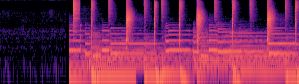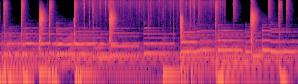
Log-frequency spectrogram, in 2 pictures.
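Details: Plucked guitar music with bass notes and steady strummed rhythm starts after a second of near silence and plays on without pause; no animal voice is heard.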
